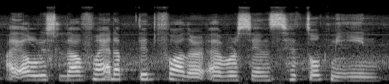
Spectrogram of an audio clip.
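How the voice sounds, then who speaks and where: A woman's voice: mid-range voice, moderate pace, fairly bright tone, lightly acted. A woman playing an earnest young lady doctor, an adopted daughter, in an amateur audio drama on a noisy home recording. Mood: earnest, defensive.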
